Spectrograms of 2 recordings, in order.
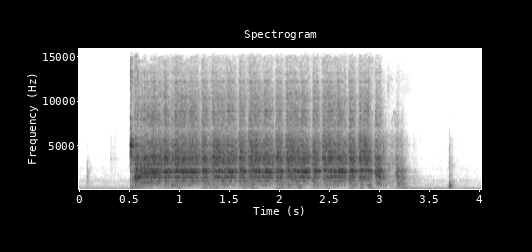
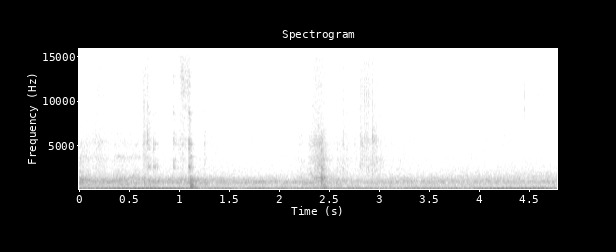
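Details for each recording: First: Suzuki GS500 motorcycle cranked for the first time in 5 years, clutch pulled in, WD-40 in cylinders: quick, even whirring crank with no dragging or slowing; engine turns over freely on the starter. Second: Suzuki GS500 motorcycle, first start attempt after sitting 5 years, with WD-40 in the cylinder and the spark plug refitted: quiet, then a burst of cranking with a rough rumble that never runs. It turns over but won't start; cause unconfirmed.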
